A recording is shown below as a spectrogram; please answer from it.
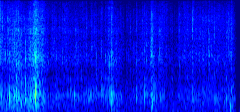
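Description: Decorative paper handled and crinkled by hand, a short close burst of crisp rustling and crumpling with a few sharper crackles, alone without talk.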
